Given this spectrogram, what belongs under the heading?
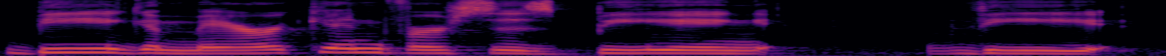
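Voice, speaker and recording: Woman host, enthusiastic, smooth clear voice, slightly low. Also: a little slow, darkish tone. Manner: enthusiastic, frequent affirming murmurs. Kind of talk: interview host.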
